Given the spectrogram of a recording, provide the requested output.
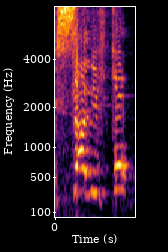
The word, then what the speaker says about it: Salifou: C'est Salifou Tiemtouré.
